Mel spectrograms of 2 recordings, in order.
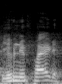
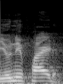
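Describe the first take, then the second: No difference in how they are said.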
